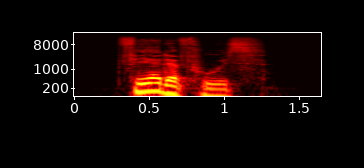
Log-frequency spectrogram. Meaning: 1. horse foot 2. where the shoe pinches, catch 3. equinus, a congenital foot deformity where the heel is raised
- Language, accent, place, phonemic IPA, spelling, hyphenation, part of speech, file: German, Germany, Berlin, /ˈp͡feːɐ̯dəˌfuːs/, Pferdefuß, Pfer‧de‧fuß, noun, De-Pferdefuß.ogg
